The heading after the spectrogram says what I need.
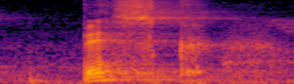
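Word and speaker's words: Bisq: One example is BISC, which is spelled B-I-S-Q.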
